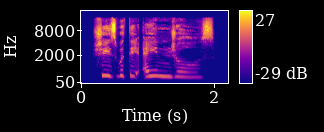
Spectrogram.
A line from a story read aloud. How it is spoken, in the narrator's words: the voices cried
